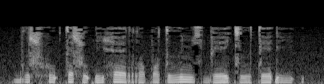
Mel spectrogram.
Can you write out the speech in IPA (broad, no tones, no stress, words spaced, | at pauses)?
bɯːɬhuʔtɛɬ uʔɾihɛː rɔpɔtɯːɲiç beːcɯː teɗiːʔ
